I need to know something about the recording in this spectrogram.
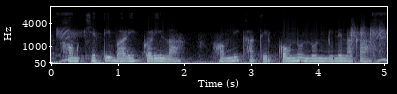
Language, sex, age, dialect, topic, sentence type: Bhojpuri, male, 18-24, Northern, banking, question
